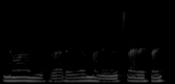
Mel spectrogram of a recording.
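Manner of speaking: huffy mutter. Retold or imitated. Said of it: "They're just like".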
